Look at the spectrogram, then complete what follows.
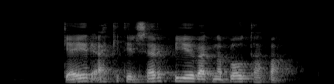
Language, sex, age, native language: Icelandic, male, 50-59, Icelandic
